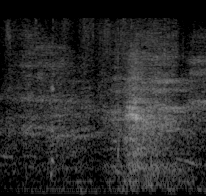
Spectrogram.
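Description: Faint room noise with a brief breathy exhale a little past the middle, from a man straining on the bench press against a bar held down by helpers.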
